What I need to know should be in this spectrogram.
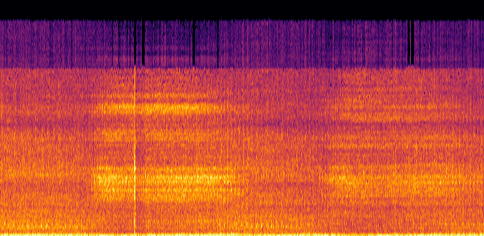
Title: Volvo rough idle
